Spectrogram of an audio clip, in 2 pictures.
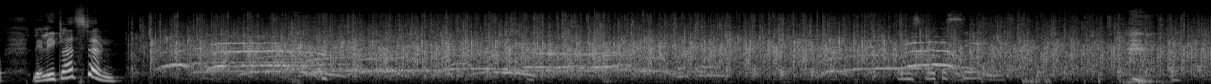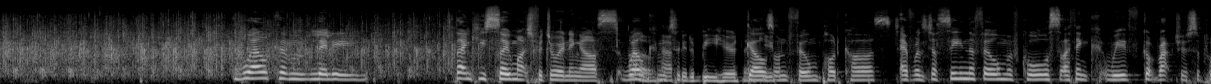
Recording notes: Answers questions from our audience.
